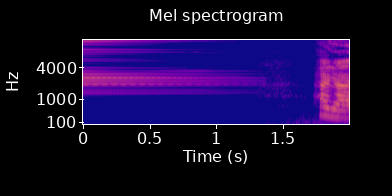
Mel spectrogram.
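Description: A bright, bell-like chime of several tones ringing out and fading away over about a second and a half, the sound of an intro logo card. A woman's voice begins speaking near the end.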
